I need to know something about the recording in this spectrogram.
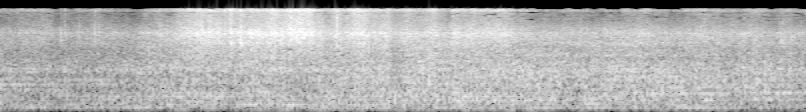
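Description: Steady background noise of a busy eatery: a continuous rumble and hiss with faint, indistinct voices under it.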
